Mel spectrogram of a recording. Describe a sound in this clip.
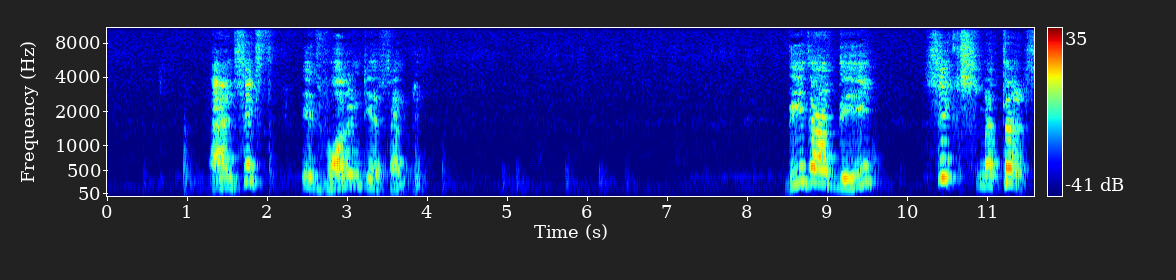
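An elderly man speaks calmly, as if lecturing, into a microphone.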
